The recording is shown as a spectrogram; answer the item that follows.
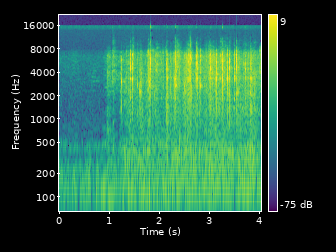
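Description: Toy train cars rolling past on wooden track, their wheels clattering in a fast run of small clicks over the rails and joints. It starts about a second in and cuts off suddenly near the end.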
